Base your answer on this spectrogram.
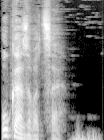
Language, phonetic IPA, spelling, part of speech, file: Russian, [ʊˈkazɨvət͡sə], указываться, verb, Ru-указываться.ogg
- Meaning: passive of ука́зывать (ukázyvatʹ)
